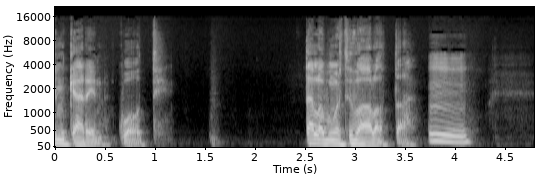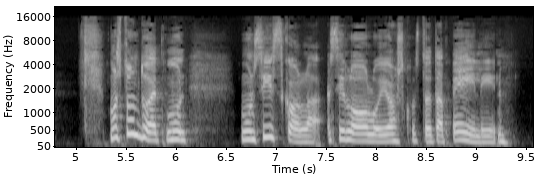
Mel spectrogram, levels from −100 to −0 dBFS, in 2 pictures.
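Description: No technical faults can be heard anywhere in this speech recording.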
